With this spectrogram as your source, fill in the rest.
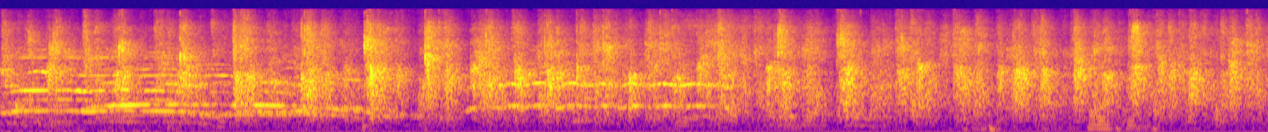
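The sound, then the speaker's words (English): Applause from the audience at a Tuesday open mic night in a bar: dense, steady clapping that holds for the whole stretch, with some voices mixed in near the start. “But before we welcome our newcomer, let us give Ellen a hand.”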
